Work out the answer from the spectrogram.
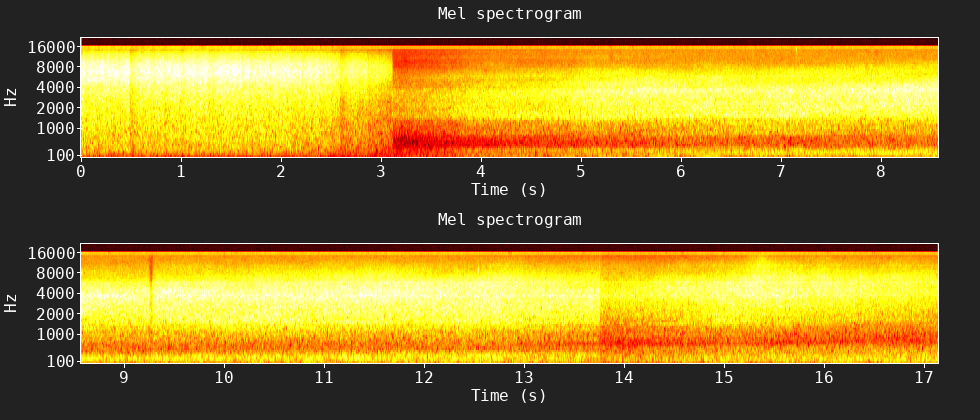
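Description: A diesel train running, its engine a steady low drone under a rush of wheel and air noise. The sound changes abruptly about three seconds in, from an even rushing noise to the droning engine, and shifts again briefly near the end.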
